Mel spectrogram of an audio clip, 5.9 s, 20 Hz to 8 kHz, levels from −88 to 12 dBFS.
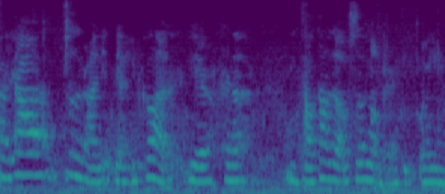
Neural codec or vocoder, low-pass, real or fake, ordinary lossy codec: codec, 16 kHz, 4 kbps, X-Codec, WavLM features, trained on Multilingual LibriSpeech; none; fake; none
